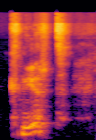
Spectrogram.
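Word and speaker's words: cniht: ça s'écrit C-N-I-H-T, en le prononçant en anglais de l'époque, ça donnerait Knirt, et si on a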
